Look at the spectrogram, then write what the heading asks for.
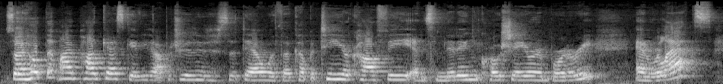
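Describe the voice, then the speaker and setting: A middle-aged woman from Newfoundland with a Newfoundland accent, hosting a knitting podcast and chatting enthusiastically as she shows off craft supplies at home. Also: mid-range voice. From Newfoundland and Labrador, Canada. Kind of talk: casual show-and-tell chat. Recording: echoey room with faint noise.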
